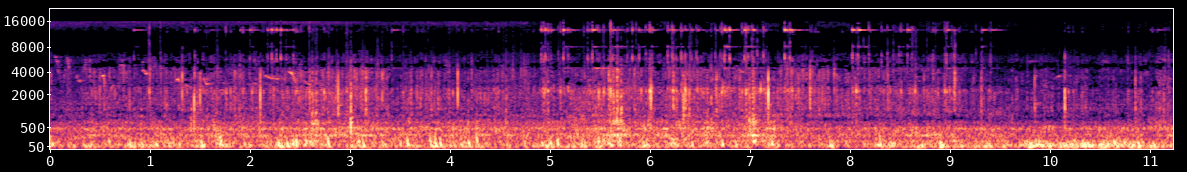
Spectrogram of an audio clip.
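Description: Bicycle tyres rolling over a gravel path: a steady crunching with many small clicks and rattles, over a low rumble.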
